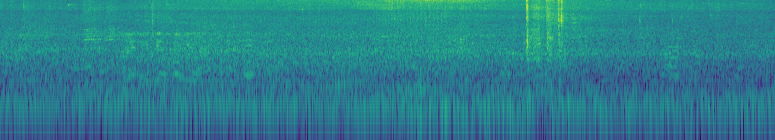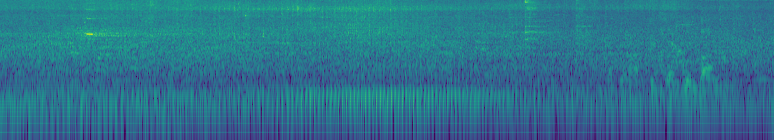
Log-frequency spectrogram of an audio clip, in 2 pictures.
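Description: City street ambience: a steady rumble of motorbike and car traffic with people's voices chattering. About fourteen seconds in, one vehicle passes close and the sound swells, then fades.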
